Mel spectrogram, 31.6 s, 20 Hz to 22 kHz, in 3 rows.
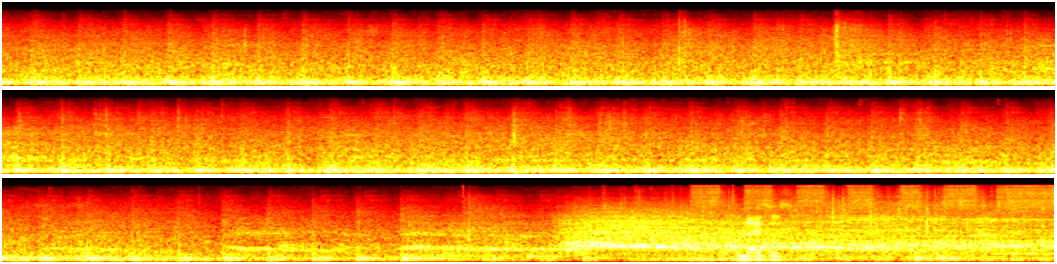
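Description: Ice hockey arena sound during play: a steady crowd murmur with scattered clacks of sticks and puck. About 27 s in it suddenly gets louder as the crowd cheers and music starts up, the home crowd celebrating a goal.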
